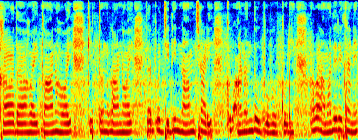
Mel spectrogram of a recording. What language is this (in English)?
Bangla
